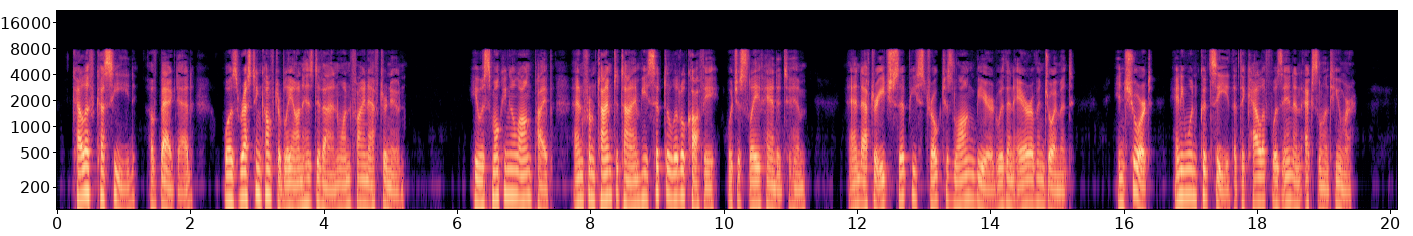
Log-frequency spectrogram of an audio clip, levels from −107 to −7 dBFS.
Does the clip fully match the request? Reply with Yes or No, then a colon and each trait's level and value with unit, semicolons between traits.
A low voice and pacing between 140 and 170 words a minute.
No: low, 120 Hz; average, 185 wpm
